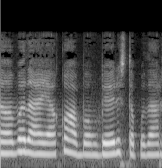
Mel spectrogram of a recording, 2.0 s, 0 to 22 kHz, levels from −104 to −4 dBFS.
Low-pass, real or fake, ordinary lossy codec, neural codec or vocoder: 10.8 kHz; fake; none; codec, 24 kHz, 0.9 kbps, WavTokenizer, medium speech release version 2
